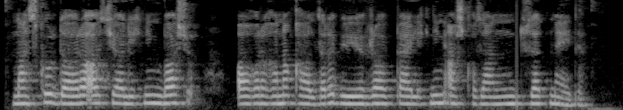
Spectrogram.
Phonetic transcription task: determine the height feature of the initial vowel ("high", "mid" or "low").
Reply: low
